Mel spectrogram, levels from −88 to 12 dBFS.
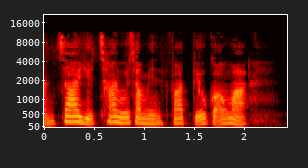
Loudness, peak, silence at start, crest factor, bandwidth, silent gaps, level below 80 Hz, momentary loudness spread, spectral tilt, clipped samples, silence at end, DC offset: -28 LUFS; -14 dBFS; 0 s; 16 dB; 11.5 kHz; none; -72 dBFS; 7 LU; -5.5 dB/octave; under 0.1%; 0.3 s; under 0.1%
